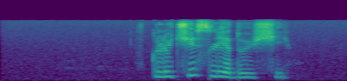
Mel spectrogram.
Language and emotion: Russian, neutral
